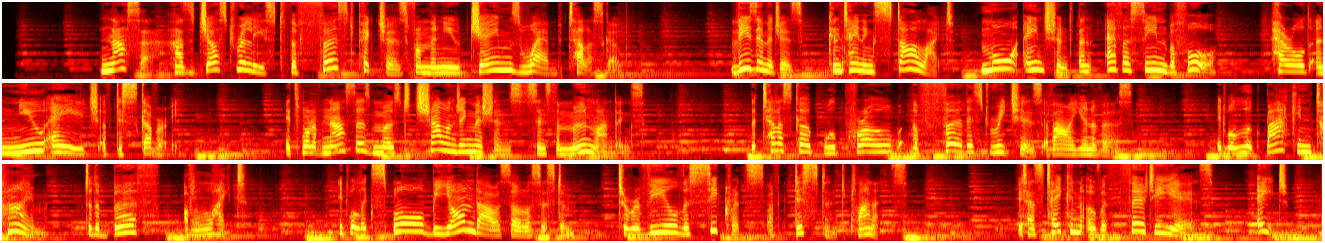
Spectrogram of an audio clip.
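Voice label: documentary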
